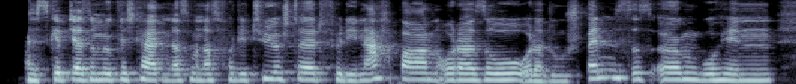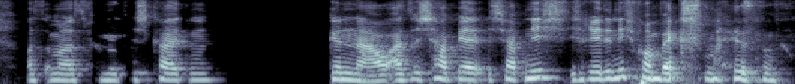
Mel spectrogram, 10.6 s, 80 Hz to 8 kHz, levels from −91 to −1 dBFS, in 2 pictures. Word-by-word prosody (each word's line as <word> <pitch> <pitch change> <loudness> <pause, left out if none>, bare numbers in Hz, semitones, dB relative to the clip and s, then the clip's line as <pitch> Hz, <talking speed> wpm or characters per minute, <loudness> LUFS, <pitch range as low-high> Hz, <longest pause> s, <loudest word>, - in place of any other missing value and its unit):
es 170 -1 -2
gibt 190 0 0
ja 180 - +6
so 185 - -2
Möglichkeiten, 180 0 0
dass 165 +3 -3
man 180 - -5
das 175 0 -3
vor 185 -1 -8
die 175 - -4
Tür 200 +2 -3
stellt 190 -1 0
für 185 -2 -5
die 165 - -3
Nachbarn 190 0 0
oder 180 -1 +1
so 180 0 +1
oder 155 -3 -2
du 150 0 -10
spendest 225 +7 -2
es 190 - -5
irgendwo 190 -2 -1
hin, 170 -1 -3 0.3
was 170 0 -8
immer 175 -2 -3
es 170 0 -5
für 175 +1 -12
Möglichkeiten 180 +1 -4 0.7
genau, 165 -6 +2
also, 175 +3 +1
ich 190 +3 +1
habe 195 0 +1
ja 190 - +6
ich 175 +1 -6
habe 195 +1 +1
nicht 235 +1 +2
ich 180 +1 -4
rede 205 +1 +3
nicht 245 +3 +2
vom 210 -4 +6
Wegschmeißen. 195 -1 +2
185 Hz, 230 wpm, -22 LUFS, 175-195 Hz, 0.7 s, ja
